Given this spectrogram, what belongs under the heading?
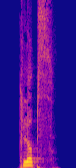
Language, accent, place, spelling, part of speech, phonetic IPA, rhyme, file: German, Germany, Berlin, Clubs, noun, [klʊps], -ʊps, De-Clubs.ogg
- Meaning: 1. genitive singular of Club 2. plural of Club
